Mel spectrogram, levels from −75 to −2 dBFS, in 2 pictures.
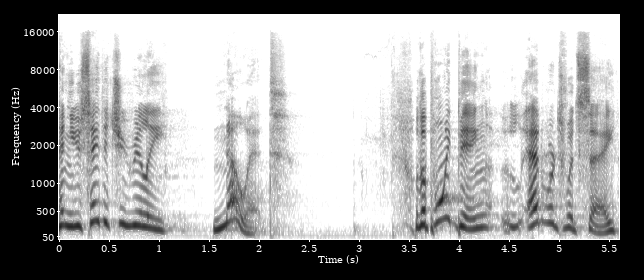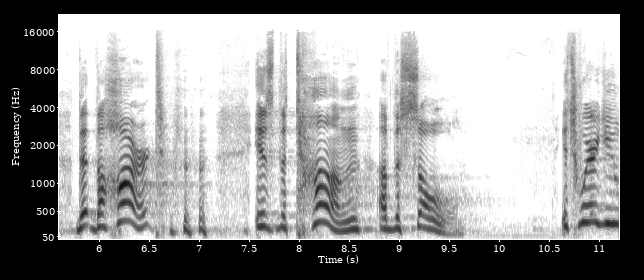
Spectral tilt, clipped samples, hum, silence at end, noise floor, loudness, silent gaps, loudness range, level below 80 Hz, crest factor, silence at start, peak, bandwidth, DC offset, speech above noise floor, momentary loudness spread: -4 dB/octave; under 0.1%; none; 0 s; -61 dBFS; -21 LUFS; none; 5 LU; -60 dBFS; 20 dB; 0 s; -2 dBFS; 17 kHz; under 0.1%; 40 dB; 14 LU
